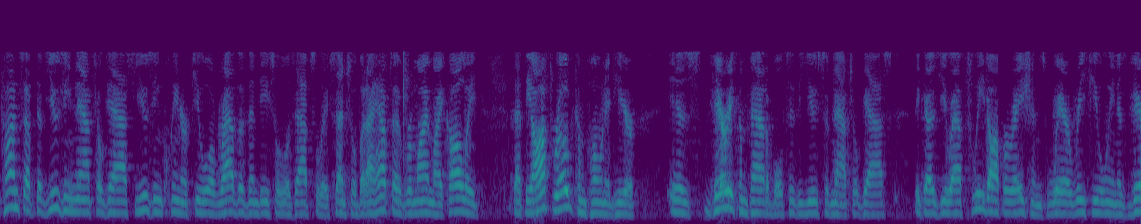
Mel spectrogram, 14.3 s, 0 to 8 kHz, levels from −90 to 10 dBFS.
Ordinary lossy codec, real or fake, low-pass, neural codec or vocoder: AAC, 16 kbps; real; 7.2 kHz; none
